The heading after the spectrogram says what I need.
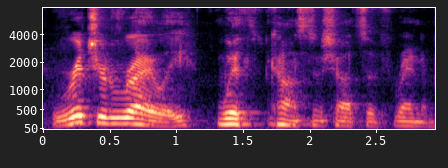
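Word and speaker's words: Riehle: They got in the bus, and Richard, how do you pronounce his last name? Riley.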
